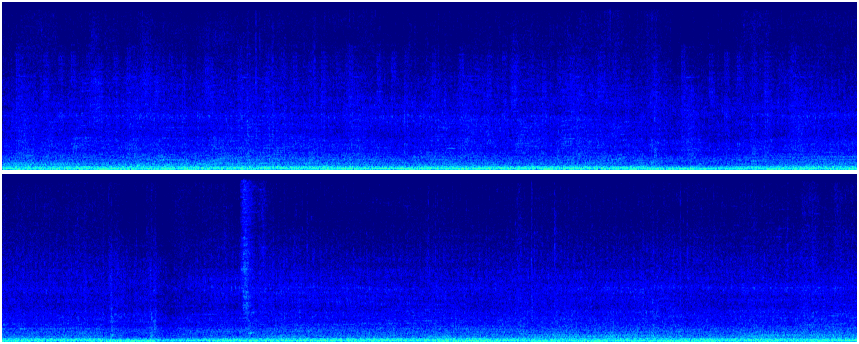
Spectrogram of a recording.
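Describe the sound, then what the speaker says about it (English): A damaged truck engine in the SnowRunner video game runs steadily on hard mode, a loud continuous low rumble with a brief dip midway, and faint hissing on top. "So the engine's like toast in it right now."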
